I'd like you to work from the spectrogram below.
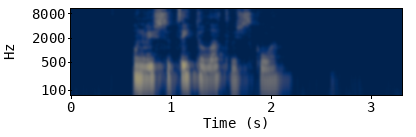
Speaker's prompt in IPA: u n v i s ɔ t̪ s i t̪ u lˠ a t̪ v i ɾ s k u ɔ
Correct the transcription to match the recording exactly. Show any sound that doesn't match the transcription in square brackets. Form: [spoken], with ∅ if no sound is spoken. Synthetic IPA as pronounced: u n v i s [u] t̪ s i t̪ u lˠ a t̪ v i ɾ s k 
